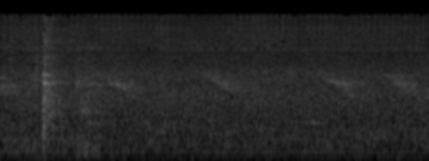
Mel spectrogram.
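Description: Room tone in a pause of speech: a steady hiss with a single short click about half a second in.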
